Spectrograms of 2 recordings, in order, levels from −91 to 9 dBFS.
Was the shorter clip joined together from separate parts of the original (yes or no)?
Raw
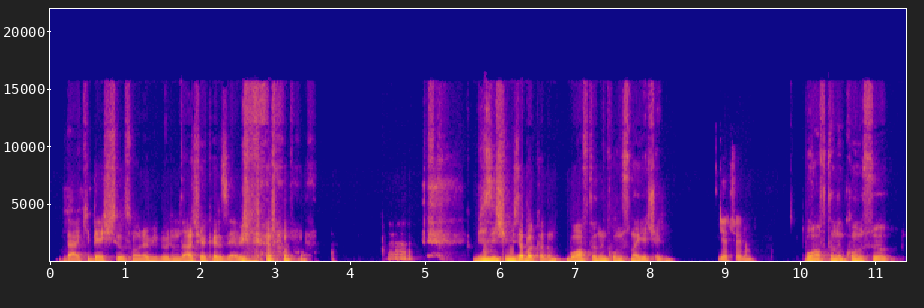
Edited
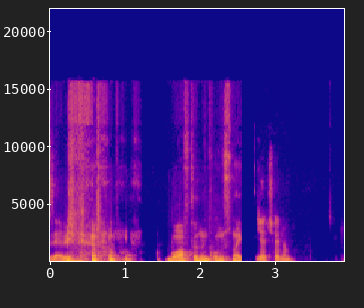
yes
